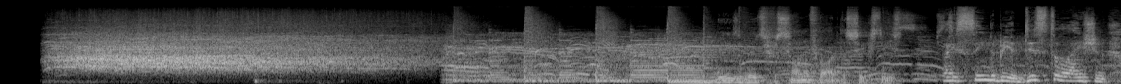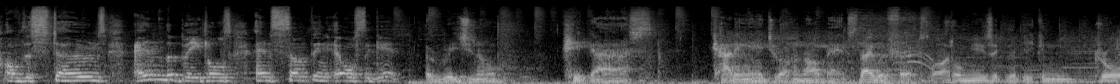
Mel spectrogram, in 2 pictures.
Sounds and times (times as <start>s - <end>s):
Music: 4.4s - 22.4s
Speech: 7.2s - 22.4s
Shout: 7.3s - 11.1s.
